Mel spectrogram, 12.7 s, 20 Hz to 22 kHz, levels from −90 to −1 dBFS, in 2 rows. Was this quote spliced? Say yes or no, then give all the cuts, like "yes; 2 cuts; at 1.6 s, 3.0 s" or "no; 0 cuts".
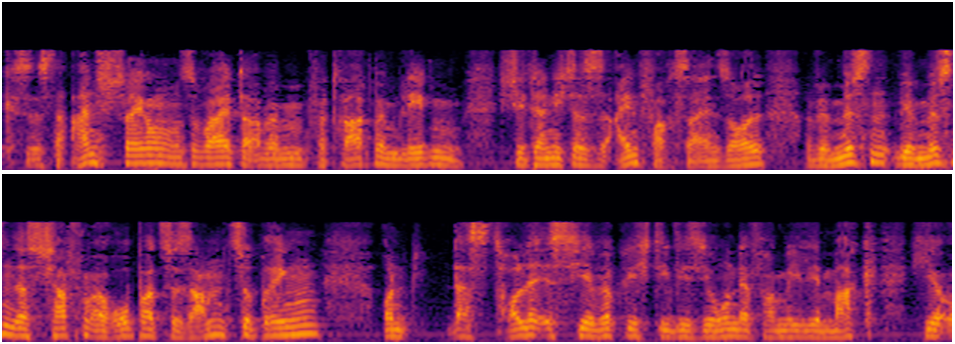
no; 0 cuts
